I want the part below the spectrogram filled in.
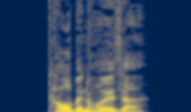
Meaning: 1. nominative plural of Taubenhaus 2. genitive plural of Taubenhaus 3. accusative plural of Taubenhaus
- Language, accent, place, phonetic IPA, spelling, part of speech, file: German, Germany, Berlin, [ˈtaʊ̯bənˌhɔʏ̯zɐ], Taubenhäuser, noun, De-Taubenhäuser.ogg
